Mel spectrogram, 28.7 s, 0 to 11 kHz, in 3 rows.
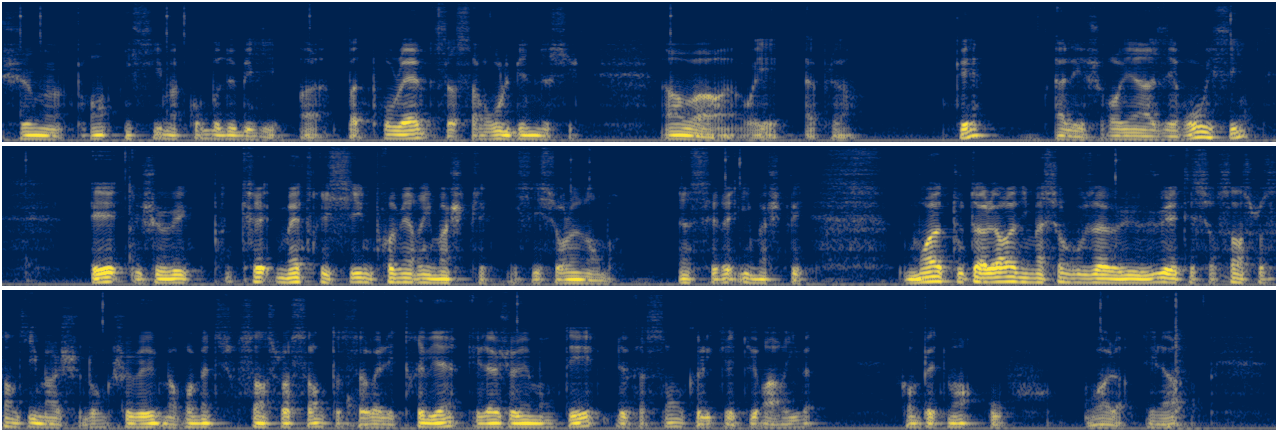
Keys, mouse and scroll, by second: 0.1 click, 1.2 click, 2.3-3.2 scroll up 1, 3.2-4.1 scroll up 1, 5.0-9.3 drag, 9.7-11.2 middle drag, 14.9 click, 17.9-20.2 drag, 22.9-27.7 drag.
